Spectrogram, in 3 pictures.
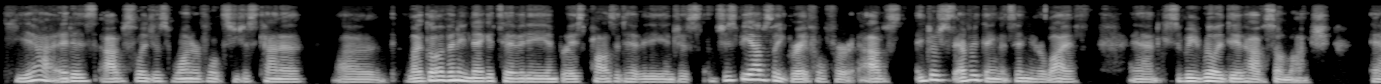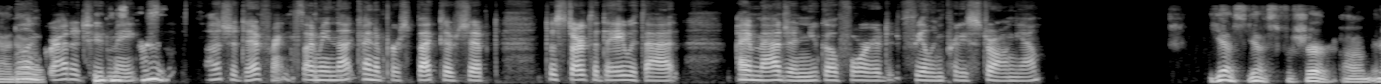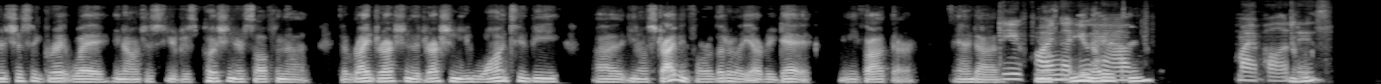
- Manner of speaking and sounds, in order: tapping; other background noise
- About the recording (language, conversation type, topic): English, unstructured, What small daily habits brighten your mood, and how can we share and support them together?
